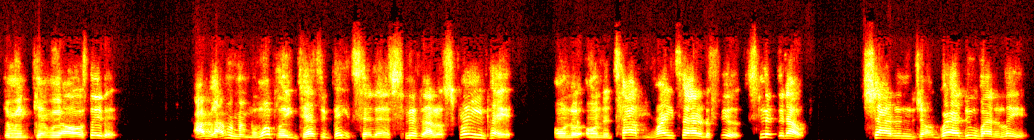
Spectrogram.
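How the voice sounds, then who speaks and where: A man's voice: a little high, animated, measured pace, a little mellow, no room sound, highs cut off. A man in casual, salty sports fan chat, speaking emphatically and repeating himself to make his point. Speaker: sports talk panelist.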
